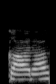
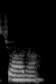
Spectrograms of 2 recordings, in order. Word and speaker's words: Chara: Some says kara, some says chara. So it varies in pronunciation.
